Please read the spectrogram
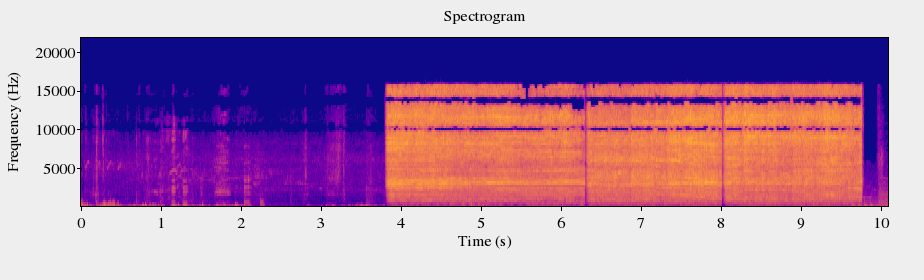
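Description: Boots thumping on the new AdvanTech OSB subfloor for about two seconds. Then, about four seconds in, a cordless DeWalt circular saw cuts through an AdvanTech subfloor sheet, running loud and steady for about six seconds and stopping abruptly just before the end.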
